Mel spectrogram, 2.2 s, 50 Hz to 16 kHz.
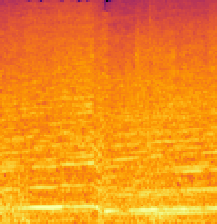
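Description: A V10 racing car engine drops in pitch at a gear change.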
